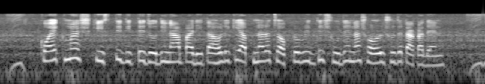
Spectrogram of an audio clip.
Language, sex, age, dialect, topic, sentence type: Bengali, female, 18-24, Standard Colloquial, banking, question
